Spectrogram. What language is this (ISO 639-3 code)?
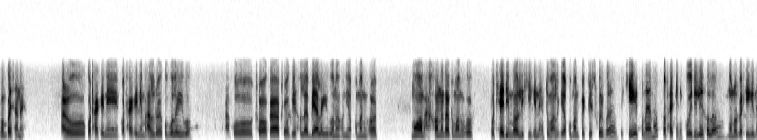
asm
